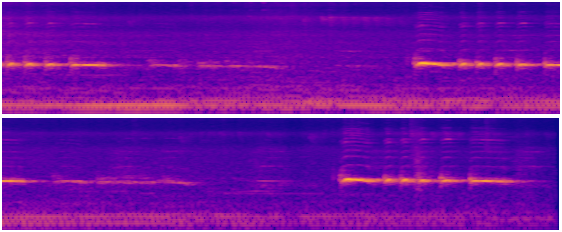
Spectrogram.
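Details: Zebra dove song for prompting other birds to sing: three phrases of rolling, staccato coos on a single mid pitch, roughly every five seconds, with a low humming background throughout.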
